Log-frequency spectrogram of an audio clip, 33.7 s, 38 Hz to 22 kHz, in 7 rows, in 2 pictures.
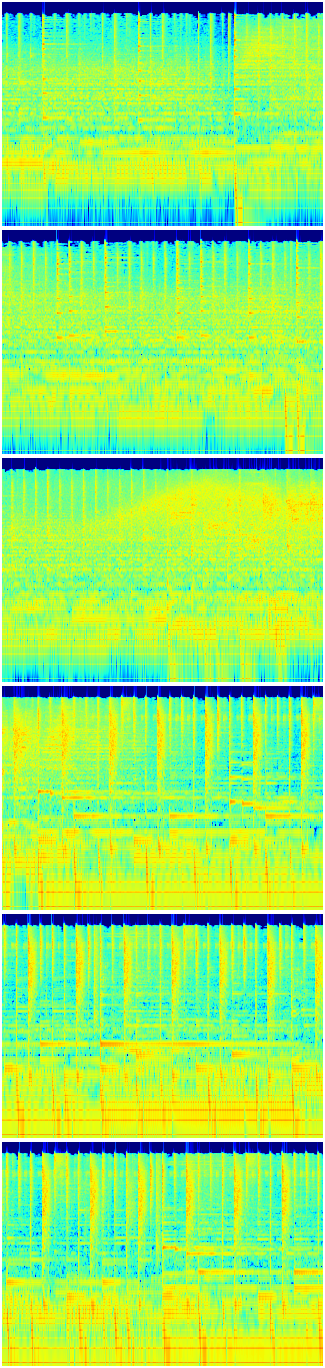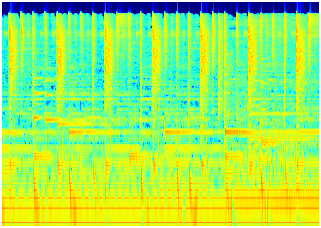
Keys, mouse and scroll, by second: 0.6 1, 1.0-1.4 scroll down 1, 1.4 a, 2.1 s, 3.4-3.9 scroll down 1, 3.9 click, 4.4-5.2 scroll down 1, 5.3 click, 5.5 scroll up 2, 5.8-6.5 scroll down 1, 6.5 KP_3, 6.8-7.5 scroll up 1, 7.5 e, 7.9 s, 9.7 s, 14.3-15.3 scroll down 2, 15.3 2, 15.8 KP_1, 16.1-16.8 scroll down 5, 16.8 shift+middle click, 17.2-17.5 scroll up 1, 17.5 e, 18.5-18.8 scroll down 3, 18.8 g, 20.3-21.2 scroll up 2, 21.2 s, 22.5 ctrl+r, 24.4-24.7 scroll up 1, 24.7 s, 27.2 g, 28.9 ctrl+b, 30.4 scroll down 2, 30.5 middle click, 31.3-31.9 scroll up 1, 31.9 click, 32.7 ctrl+f.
